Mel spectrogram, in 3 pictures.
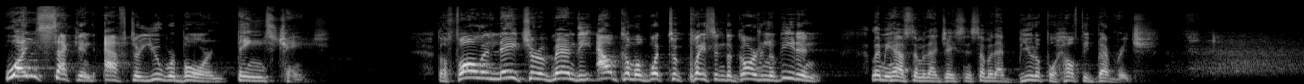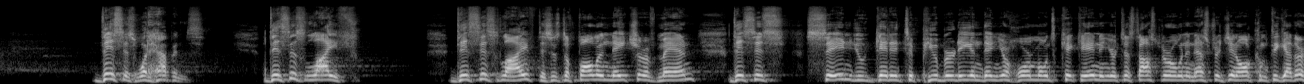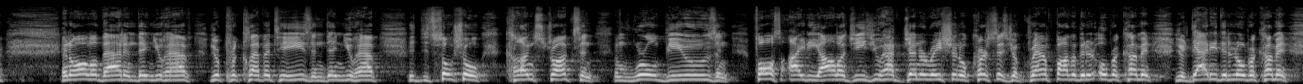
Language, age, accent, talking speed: English, 40-59, American, 170 wpm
